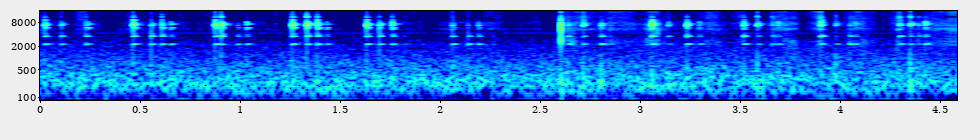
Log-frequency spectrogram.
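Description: A Jones soda glass bottle with blue liquid inside, held in both hands, is tapped and clinked with long white-painted nails. Quiet, bright, high-pitched glassy clicks come in an irregular series, each dying away almost at once with no low-end body.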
